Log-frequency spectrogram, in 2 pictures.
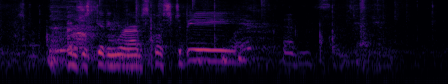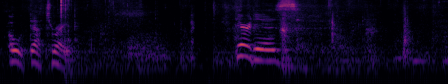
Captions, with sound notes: I'm just getting where I'm supposed to be. (woman speaks off mic) Oh, that's right. There it is.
